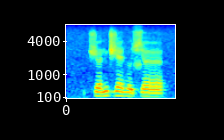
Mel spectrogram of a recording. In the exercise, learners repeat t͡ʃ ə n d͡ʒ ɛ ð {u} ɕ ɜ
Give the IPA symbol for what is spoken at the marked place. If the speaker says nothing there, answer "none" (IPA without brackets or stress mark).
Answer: ʊ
